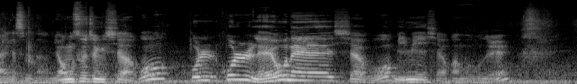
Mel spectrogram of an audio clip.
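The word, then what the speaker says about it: Corleone: 근데 발음을 제대로 해야 되는 게 꼴리오네가 아니라 꼴레오네. 꼴레오네. 꼴레오네. 예. 잘못 발음하면 꼴레오네다. 잘못 발음하면 약간 이상해질 수 있어서.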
